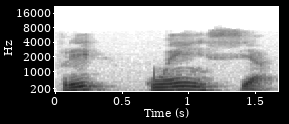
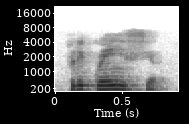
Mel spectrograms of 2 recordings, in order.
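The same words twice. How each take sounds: First: "Frequência" very slowly, with the U sounded; stretched "Frequência", U clearly voiced; U pronounced. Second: Said in the usual way. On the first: Shown as a demonstration. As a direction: draw out "Frequência" so the U is heard as "kwen". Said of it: "pra gente saber que deveríamos pronunciar o U". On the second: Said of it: "deveríamos pronunciar o U".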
